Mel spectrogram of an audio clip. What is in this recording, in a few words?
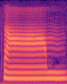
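"zaam6", Cantonese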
